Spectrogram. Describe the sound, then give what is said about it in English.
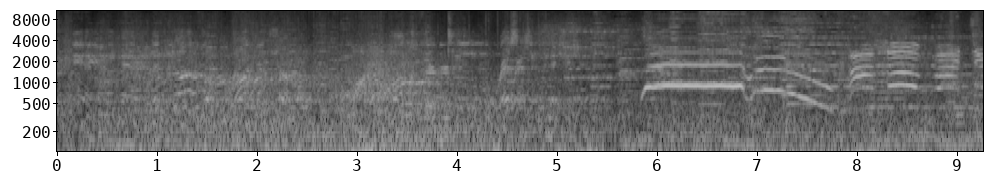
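A loud, continuous roar of a space shuttle launch rumbles throughout, and partway Mater, on board the shuttle, lets out a long, high scream that wavers and then slides downward in pitch. “On board, Mater screams.”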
